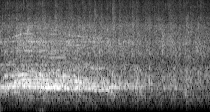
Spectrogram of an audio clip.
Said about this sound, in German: Also würde ich sagen, gebt uns einen kräftigen Applaus für ….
